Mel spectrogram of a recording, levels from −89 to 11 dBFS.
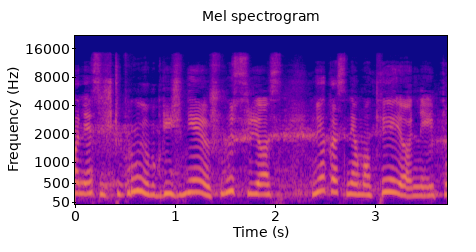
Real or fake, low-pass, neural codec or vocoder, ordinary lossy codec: fake; 14.4 kHz; codec, 44.1 kHz, 3.4 kbps, Pupu-Codec; AAC, 64 kbps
